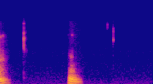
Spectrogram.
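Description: A pause in a man's lecture speech: a word ends right at the start, a short pitched hesitation sound comes about a second in, and a few faint clicks fall around it.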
